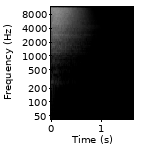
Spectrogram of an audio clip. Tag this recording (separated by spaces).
velocity multisample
